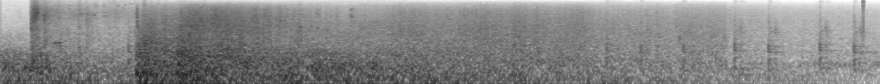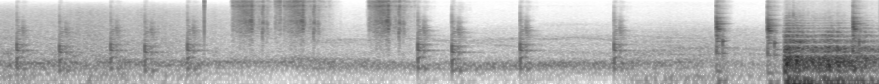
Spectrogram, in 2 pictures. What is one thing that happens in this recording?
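Footsteps clang on a metal grating.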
